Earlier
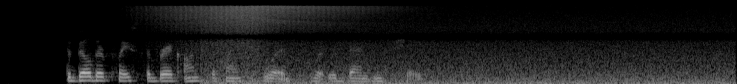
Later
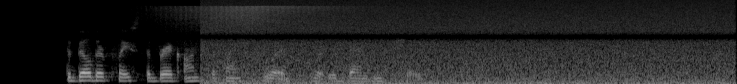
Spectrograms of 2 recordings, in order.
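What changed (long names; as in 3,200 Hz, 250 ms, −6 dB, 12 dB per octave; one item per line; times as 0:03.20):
first sound −11.0 dB
second sound +4.0 dB
master: add tilt shelving filter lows −5.5 dB, about 850 Hz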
